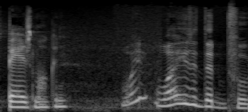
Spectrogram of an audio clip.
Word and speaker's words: Piers Morgan: It's Piers Morgan. I've done it too. It's Piers Morgan. Let's find out now. No. You haven't done it, have you? I have. How to pronounce Piers Morgan?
